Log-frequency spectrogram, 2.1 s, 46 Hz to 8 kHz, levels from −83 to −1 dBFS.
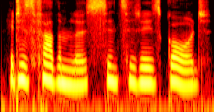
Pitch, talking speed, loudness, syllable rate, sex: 175 Hz, 195 wpm, -18 LUFS, 5.0 syllables/s, female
